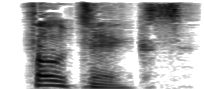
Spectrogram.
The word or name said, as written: photics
